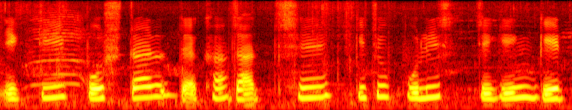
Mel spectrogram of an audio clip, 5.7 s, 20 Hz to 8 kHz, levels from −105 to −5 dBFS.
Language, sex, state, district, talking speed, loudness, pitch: Bengali, female, West Bengal, Malda, 85 wpm, -31 LUFS, 255 Hz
